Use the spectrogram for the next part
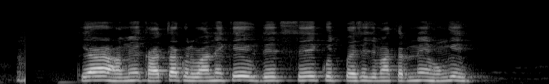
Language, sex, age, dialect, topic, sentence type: Hindi, male, 25-30, Awadhi Bundeli, banking, question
